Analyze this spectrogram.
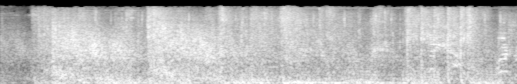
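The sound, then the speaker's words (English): Soldiers fire on closing insurgents in a dense, continuous volley of gunfire that stays loud and unbroken throughout. “Fire! Fire! The insurgents are closing in.”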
